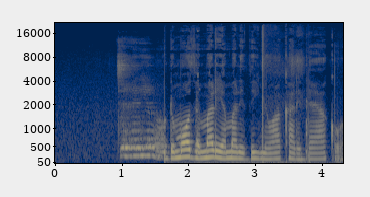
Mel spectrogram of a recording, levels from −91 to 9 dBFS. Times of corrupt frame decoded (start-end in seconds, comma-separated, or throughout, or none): 2.12-2.14, 3.76-3.82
